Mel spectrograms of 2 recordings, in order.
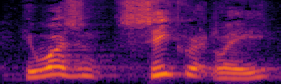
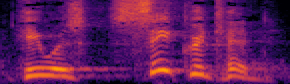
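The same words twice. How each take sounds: First: Slow, with "wasn't" pushed up and held; stress on wasn't. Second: Slow, "was" rising and stressed into "secreted". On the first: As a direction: lean on "wasn't secretly" deliberately. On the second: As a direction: land hard on "was secreted". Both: Shown as a demonstration. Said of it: "which means it's an adjective, not an adverb".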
